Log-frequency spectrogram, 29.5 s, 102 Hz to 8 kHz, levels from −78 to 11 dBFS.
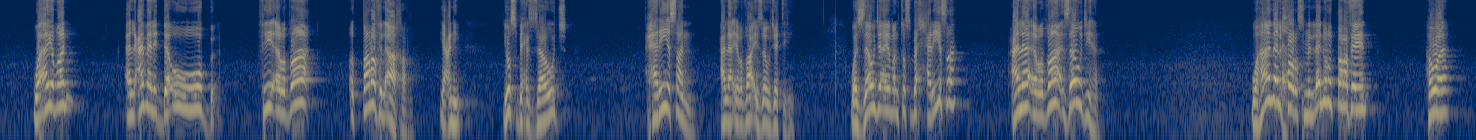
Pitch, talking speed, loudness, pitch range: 245 Hz, 55 wpm, -18 LUFS, 205-285 Hz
